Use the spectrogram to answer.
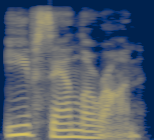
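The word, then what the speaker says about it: Yves Saint Laurent: Laurent present a multi-art challenge with the correct pronunciation being Eve San Lauron.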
